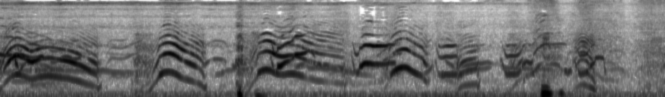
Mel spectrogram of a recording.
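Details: Whimpering from newborn puppies being rescued out of a hole in the ground, nine pups in all: rising-and-falling whines, several overlapping, with a couple of soft low thumps.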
